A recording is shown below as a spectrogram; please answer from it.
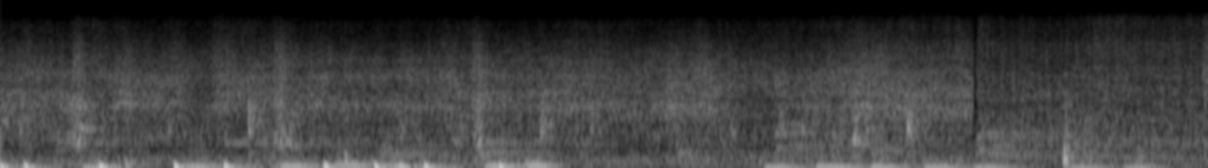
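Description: Seasoned ground beef frying in a pan, a dense continuous sizzle close up with scattered clicks and knocks from stirring, no voices.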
